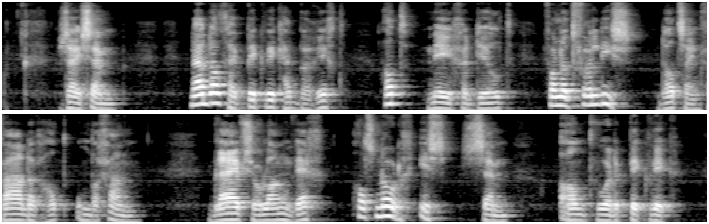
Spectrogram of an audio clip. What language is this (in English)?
Dutch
